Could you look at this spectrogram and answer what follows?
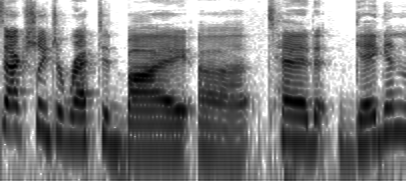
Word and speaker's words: Geoghegan: directed by uh ted giggin i think is how you pronounce his last name even though there's a lot more uh letters in there than that now i have actually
